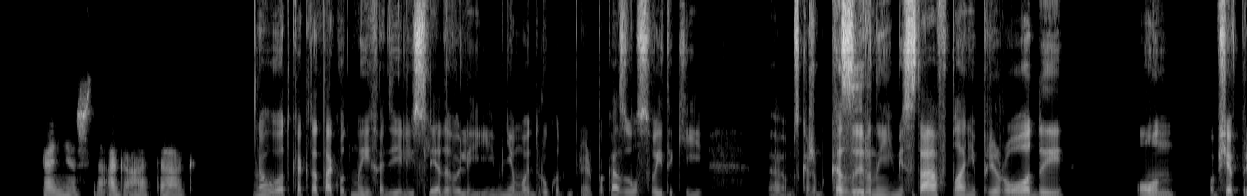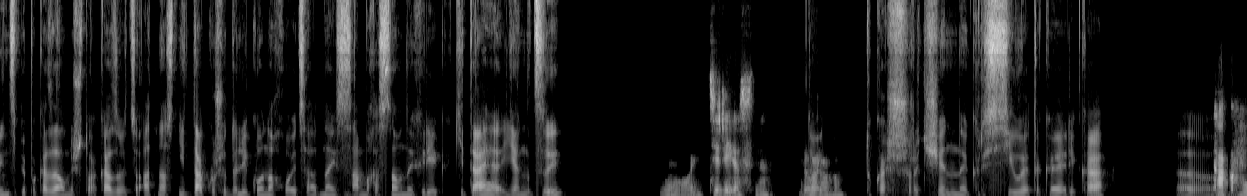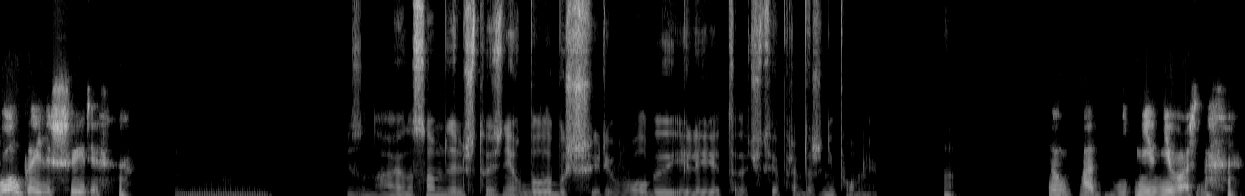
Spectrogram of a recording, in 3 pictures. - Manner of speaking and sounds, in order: stressed: "козырные"; chuckle; drawn out: "М"; chuckle
- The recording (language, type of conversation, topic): Russian, podcast, Расскажи о человеке, который показал тебе скрытое место?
